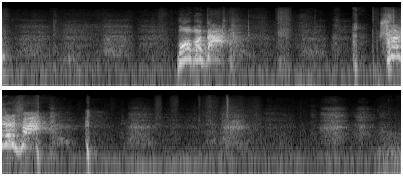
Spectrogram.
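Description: A middle-aged man pants heavily.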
